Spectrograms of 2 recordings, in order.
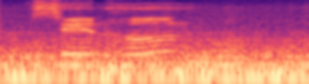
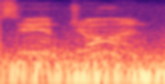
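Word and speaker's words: San Jon: I thought of San John. Did I mispronounce that? I'm sorry. Well, I mean, it's uh Okay, so it's it's spelled San John, but San uh San Hong.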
